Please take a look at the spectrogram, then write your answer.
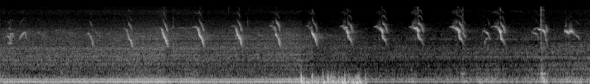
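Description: Newly hatched chicks in a hatchery incubator give a steady run of high, rapid peeps close by, over a constant low machine hum, with a short burst of rustling partway through.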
